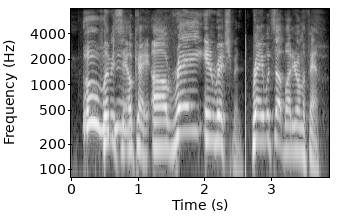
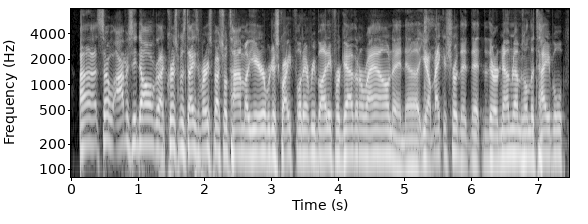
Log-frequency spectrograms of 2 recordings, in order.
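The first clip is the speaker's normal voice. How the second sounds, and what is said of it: Imitates another person's voice. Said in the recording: “Love your impression. ... Pat Mahomes explaining why there shouldn't be pork on Christmas Day.”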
